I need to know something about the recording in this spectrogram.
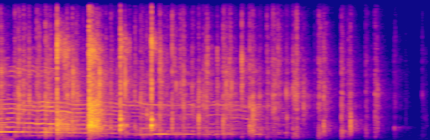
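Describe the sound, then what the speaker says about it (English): Scattered clapping from a small group of people mixed with other sharp percussive hits and sustained tones, loud and fairly busy at first before thinning out toward the end. "Then the people started clapping."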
